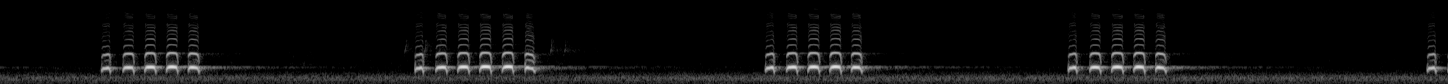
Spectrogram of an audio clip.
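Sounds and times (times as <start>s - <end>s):
owl hooting: 1.0s - 2.8s, 4.0s - 6.2s, 7.6s - 9.4s, 10.6s - 12.5s, 14.2s - 14.4s.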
